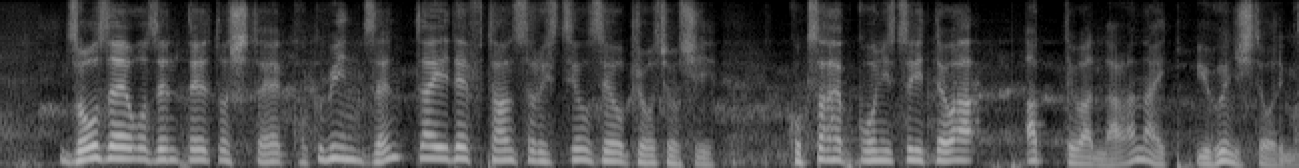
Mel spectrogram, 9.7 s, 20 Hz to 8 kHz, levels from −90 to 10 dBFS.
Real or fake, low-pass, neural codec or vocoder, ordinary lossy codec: fake; none; codec, 16 kHz, 0.8 kbps, ZipCodec; none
